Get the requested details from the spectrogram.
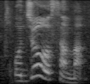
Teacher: However, as for this one, お 嬢 様, you never ever make this O long.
